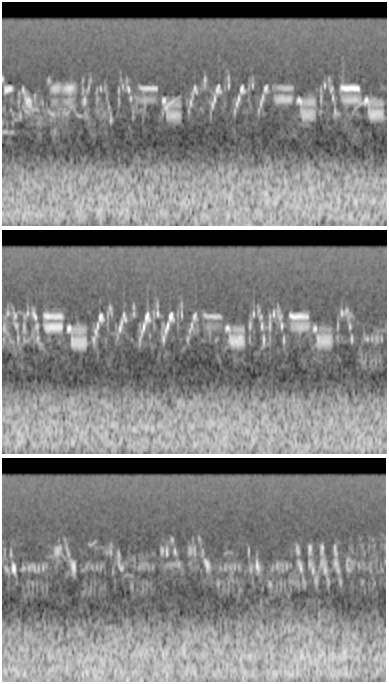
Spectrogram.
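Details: A common snipe at a flooded pond gives a steady run of sharp, high chipping notes, repeated several times a second, over a constant hiss of wind or water.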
